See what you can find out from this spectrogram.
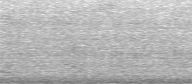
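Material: Nothing is struck.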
